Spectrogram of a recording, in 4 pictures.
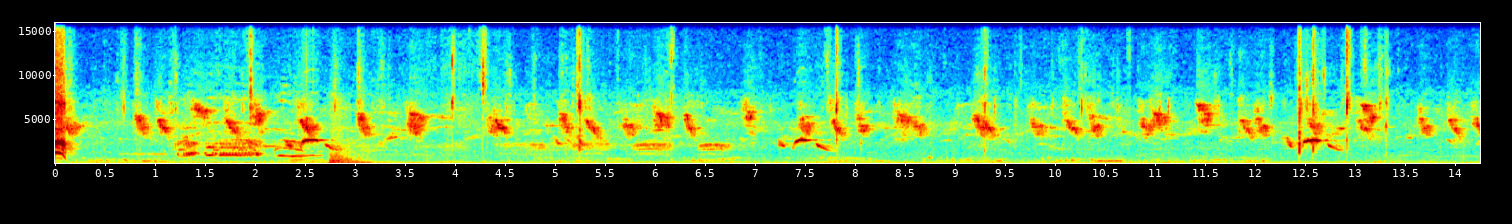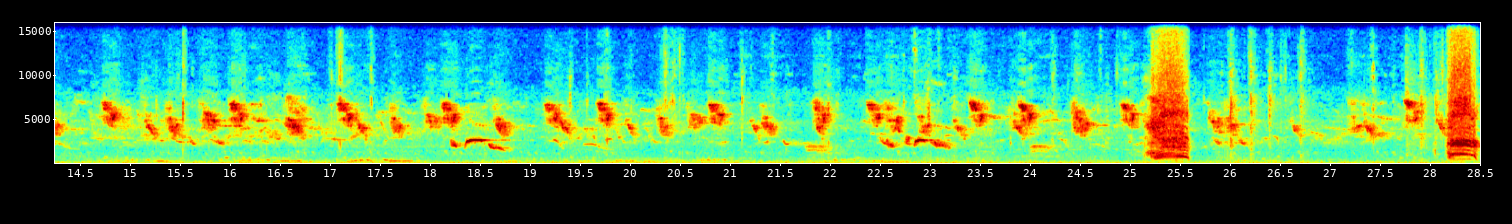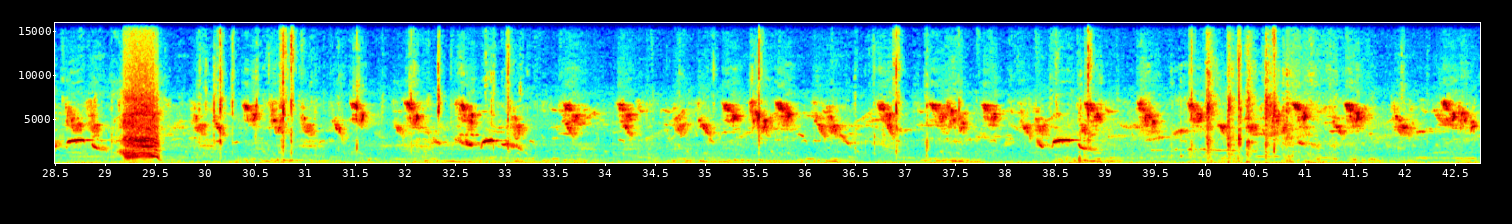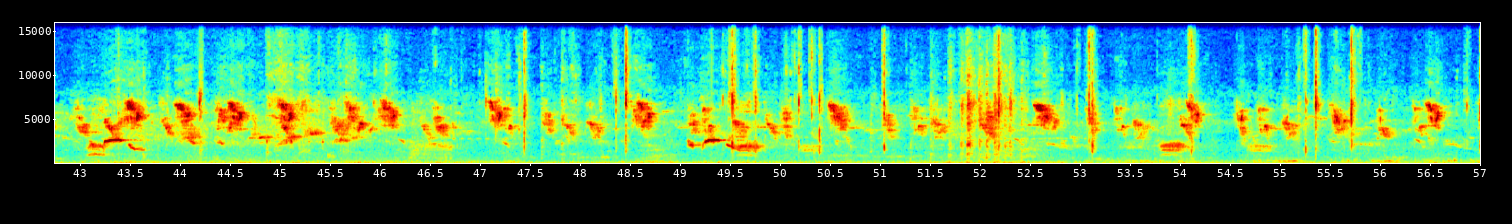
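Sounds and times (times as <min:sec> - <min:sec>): crow cawing: 0:00.0 - 0:00.3, 0:00.9 - 0:03.3, 0:25.1 - 0:25.6, 0:28.2 - 0:29.6
small birds chirping: 0:00.0 - 0:57.0.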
